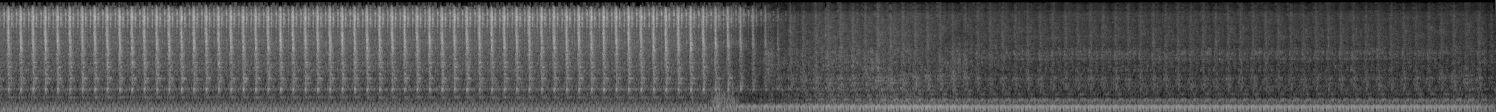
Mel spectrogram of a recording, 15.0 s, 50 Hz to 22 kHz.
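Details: Dodge 5.7L Hemi petrol V8 at idle with a cylinder 8 misfire: steady regular knock about four per second and rough running; owner unsure if rod knock, spun bearing or camshaft and lifters.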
